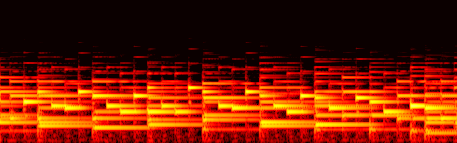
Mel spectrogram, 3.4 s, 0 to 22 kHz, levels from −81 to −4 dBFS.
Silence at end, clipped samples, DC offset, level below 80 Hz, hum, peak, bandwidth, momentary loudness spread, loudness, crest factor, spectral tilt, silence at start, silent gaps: 0 s; under 0.1%; under 0.1%; -66 dBFS; none; -12 dBFS; 6 kHz; 1 LU; -24 LUFS; 12 dB; -5.5 dB/octave; 0 s; none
